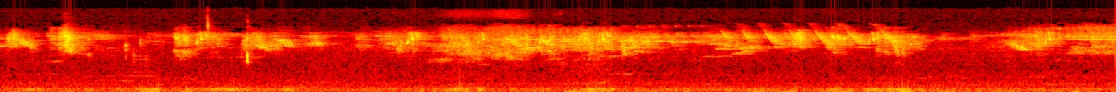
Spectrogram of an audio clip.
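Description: Small birds chirping and twittering in a dense, continuous chorus of quick high notes, with a brief lull near the end.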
